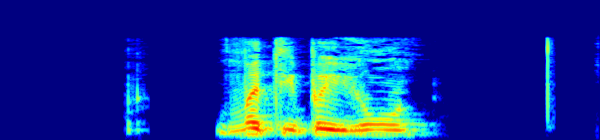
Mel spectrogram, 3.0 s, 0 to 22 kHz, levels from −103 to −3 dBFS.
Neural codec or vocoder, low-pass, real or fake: none; 7.2 kHz; real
